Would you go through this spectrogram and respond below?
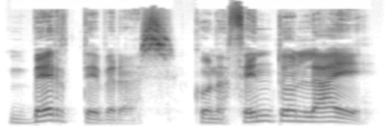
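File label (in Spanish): "VÉRTEBRAS", Spanish, male; mekanta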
